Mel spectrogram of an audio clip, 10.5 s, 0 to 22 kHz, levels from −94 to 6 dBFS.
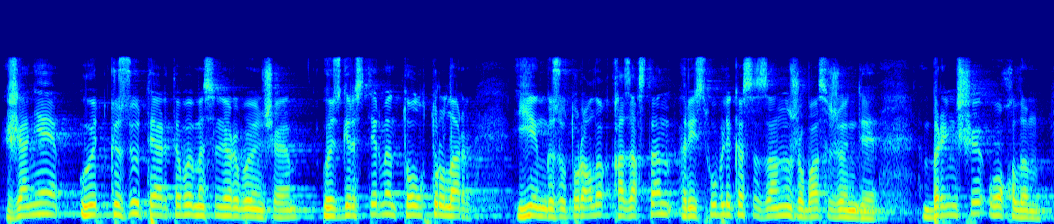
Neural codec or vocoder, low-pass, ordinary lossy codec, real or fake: none; none; none; real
